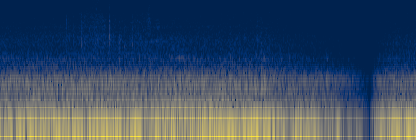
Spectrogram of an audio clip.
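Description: A car engine rumbles steadily and close in a smooth downshift with a light touch of gas, its low drone briefly dipping and cutting out near the end before picking back up.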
